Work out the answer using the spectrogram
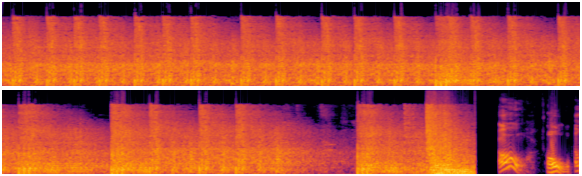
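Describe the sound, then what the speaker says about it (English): Heavy gunfire and explosions from a firefight in Karabulak, Ingushetia crackle in dense, rapid bursts that run almost continuously, loud and close, broken by a few heavier blasts before abrupt cuts near the end. "You hear the sound of heavy firefights happening outside."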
